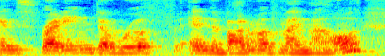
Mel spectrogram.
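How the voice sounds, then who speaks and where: A rather low-pitched woman's voice, with audible room echo and clear background noise. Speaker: vlogger. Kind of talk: story time vlog. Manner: hesitant with many ums.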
